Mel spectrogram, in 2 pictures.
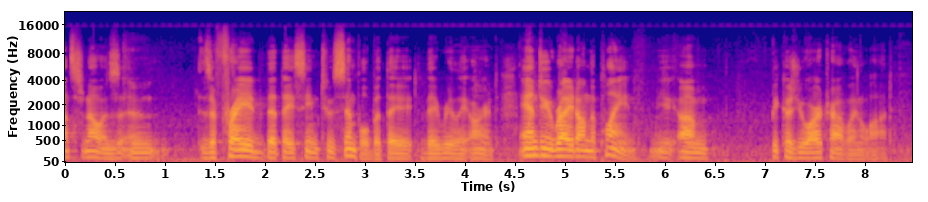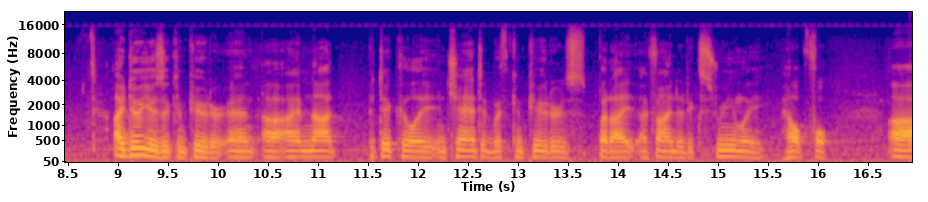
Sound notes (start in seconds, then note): none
